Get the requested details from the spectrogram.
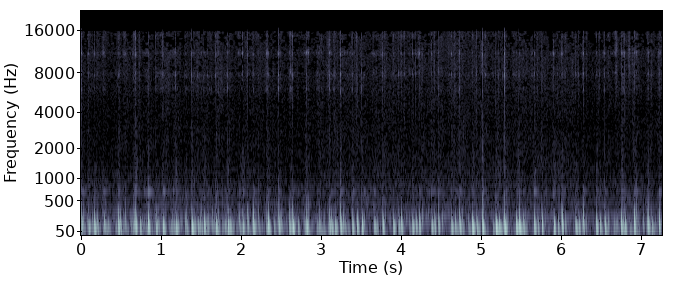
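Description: A clear, hollow, empty glass tube is held horizontally and tapped with the fingertips over microphones. The result is a fast, steady run of soft, muffled low thumps with almost no ring and nearly all the energy down in the bass.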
